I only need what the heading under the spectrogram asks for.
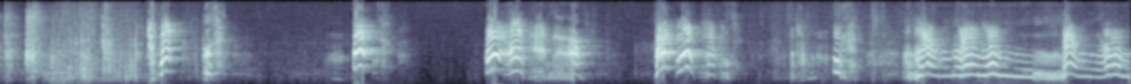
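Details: Pet dog giving strange noises: rapid harsh barks and yelps in bursts with brief silences, then a long wavering, warbling whine that rises and falls near the end.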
